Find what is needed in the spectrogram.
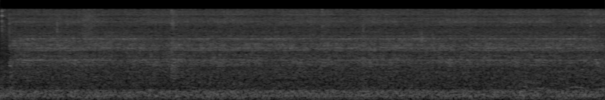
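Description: Benchtop conveyor belt running steadily, a faint even hum with a thin high whine from its drive motor as it carries a tin can along the belt.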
